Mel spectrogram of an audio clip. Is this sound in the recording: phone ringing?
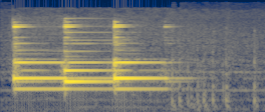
yes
